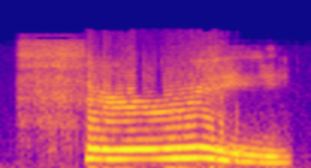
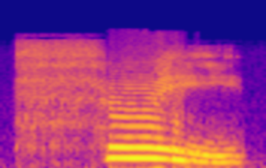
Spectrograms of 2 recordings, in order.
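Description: No difference in how they are said.

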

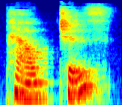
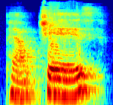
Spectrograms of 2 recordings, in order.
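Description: First: The second syllable has a weak schwa vowel. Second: The second syllable has a full, stressed vowel. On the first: The speaker calls it right. "it's pronounced as the schwa sound" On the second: The speaker calls it wrong. "we're not saying couches, pouches"

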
